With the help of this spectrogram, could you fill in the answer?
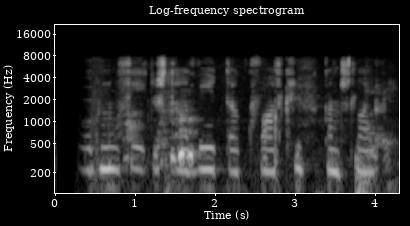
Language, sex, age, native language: Icelandic, male, 13, Icelandic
